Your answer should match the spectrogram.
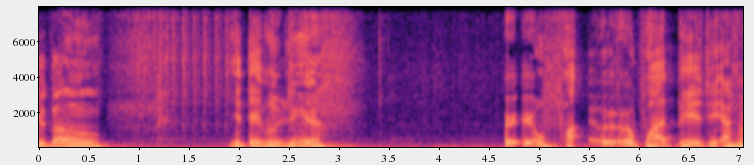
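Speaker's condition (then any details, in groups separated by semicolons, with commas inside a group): Cerebral palsy; speech not normal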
